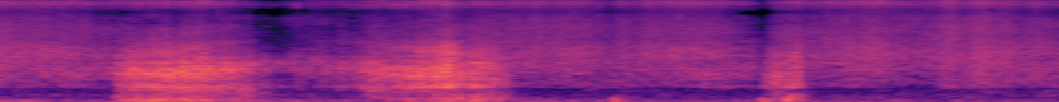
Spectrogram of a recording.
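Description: Fingertips tap and scratch a flat white corrugated cardboard sheet lying on black cloth. Two longer, swelling bursts of dry, papery scratching are followed by a brief sharper tap, with a faint hiss in between. The sound is soft and close, bright and rasping rather than deep.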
